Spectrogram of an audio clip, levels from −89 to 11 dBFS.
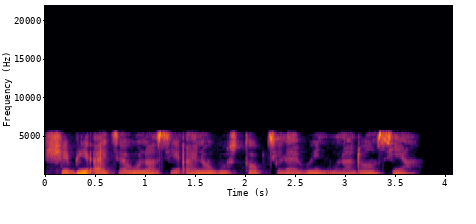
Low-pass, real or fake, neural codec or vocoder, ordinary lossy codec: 5.4 kHz; real; none; none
